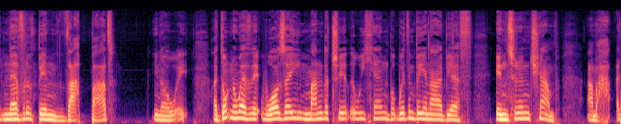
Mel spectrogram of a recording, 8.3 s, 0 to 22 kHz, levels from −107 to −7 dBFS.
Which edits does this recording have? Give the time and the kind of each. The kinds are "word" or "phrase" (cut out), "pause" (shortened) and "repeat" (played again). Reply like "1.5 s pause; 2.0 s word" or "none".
none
